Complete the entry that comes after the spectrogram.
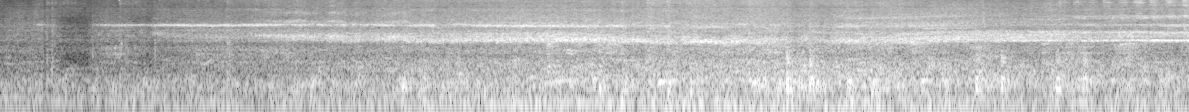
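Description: Trenitalia regional passenger train running into the station, its wheels squealing on the rails in high steady tones over the rumble and clack of the wheels. It grows louder over the first four seconds or so as it comes close.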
